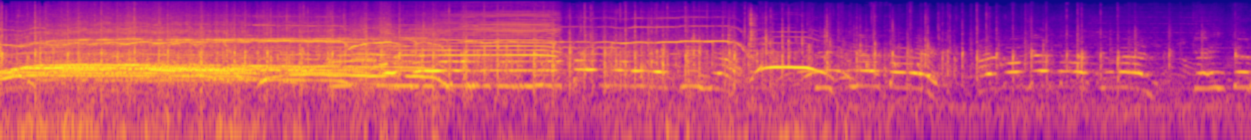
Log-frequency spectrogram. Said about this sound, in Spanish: El día de hoy nos merecemos un fuerte aplauso.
